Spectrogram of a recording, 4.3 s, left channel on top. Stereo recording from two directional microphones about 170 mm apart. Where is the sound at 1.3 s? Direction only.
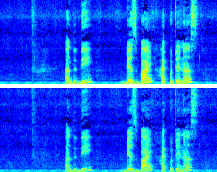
60° left (ahead or behind).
